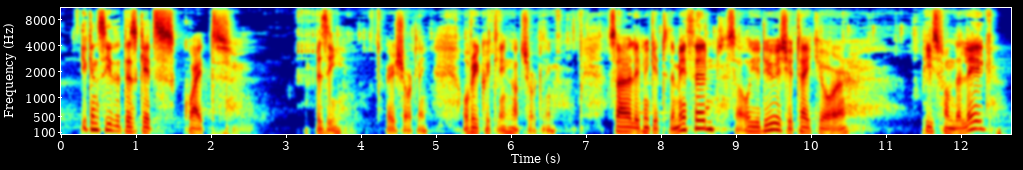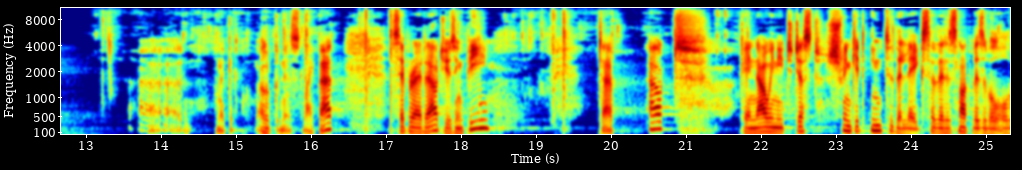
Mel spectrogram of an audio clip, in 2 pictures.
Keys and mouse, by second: 3.2 click, 6.1 middle click, 7.9-11.7 drag, 11.7-12.0 right drag, 12.4-12.8 middle drag, 13.7 middle drag, 14.2 middle click, 14.6-15.1 right drag, 15.1 middle click, 15.4 ctrl+z, 17.1 p, 18.8 click, 19.4 Tab, 20.9 Tab, 21.6-24.1 middle drag, 25.1-25.3 middle drag.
